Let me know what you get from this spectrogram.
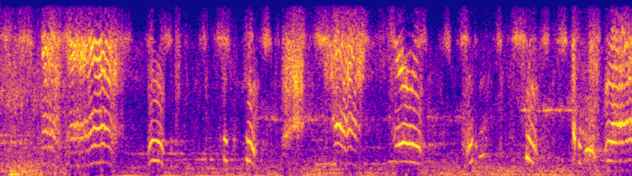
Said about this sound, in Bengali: এক ঘন্টা পর বাসায় ঢুকেই সে পিচ্ছি বাচ্চার কান্নার আওয়াজ ছিল।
